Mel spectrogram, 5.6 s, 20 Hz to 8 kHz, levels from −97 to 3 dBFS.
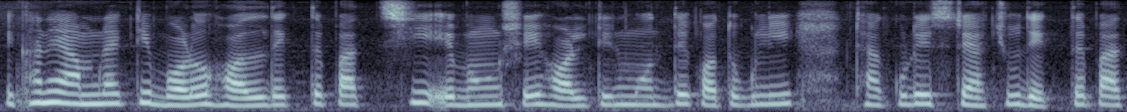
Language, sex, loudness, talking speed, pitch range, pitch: Bengali, female, -22 LUFS, 180 wpm, 220-250 Hz, 230 Hz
